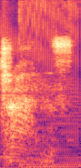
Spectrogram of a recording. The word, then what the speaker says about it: Trans: gotten the exits and tunnels is gross trance pronounced trance is so tough it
